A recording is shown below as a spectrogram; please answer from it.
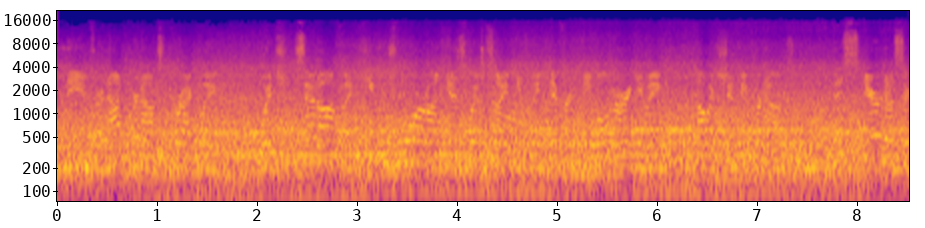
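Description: A person speaking continuously.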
